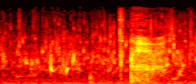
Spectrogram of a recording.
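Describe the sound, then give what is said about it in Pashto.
A short trickle of sweet water followed by a brief wet sip. The sounds are soft and quick over faint background noise. “دا خوږې اوبه هم ورپسې وغړپه وه”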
